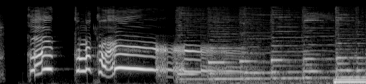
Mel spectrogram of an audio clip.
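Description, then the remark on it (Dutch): A rooster crows loudly in a few short rising and falling bursts as the opening of the Dutch show Hanengekraai, then sustained musical tones with a deep bass line take over and continue to the end. “Hier is Hanengekraai”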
